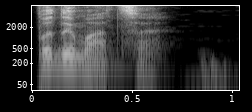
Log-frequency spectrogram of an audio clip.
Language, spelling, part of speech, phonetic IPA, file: Russian, подыматься, verb, [pədɨˈmat͡sːə], Ru-подыматься.ogg
- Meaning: 1. to rise 2. passive of подыма́ть (podymátʹ)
